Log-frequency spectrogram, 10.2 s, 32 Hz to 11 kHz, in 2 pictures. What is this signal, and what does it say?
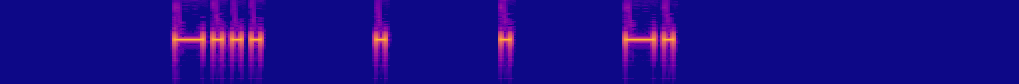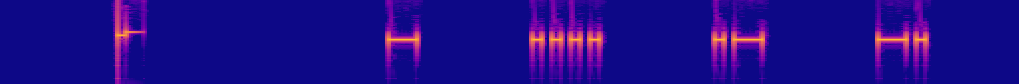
Morse code, heard as a keyed tone, about 25 wpm, spaced as for 12 wpm, 700 Hz. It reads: BEEN THAN
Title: 4x Character Spacing - Top 300 Words - 25wpm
